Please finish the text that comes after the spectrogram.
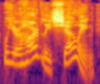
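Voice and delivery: high, loud, incredulous exclamation; mock disbelief. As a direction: react in a high put-on voice, astonished. Support group member reacts.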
